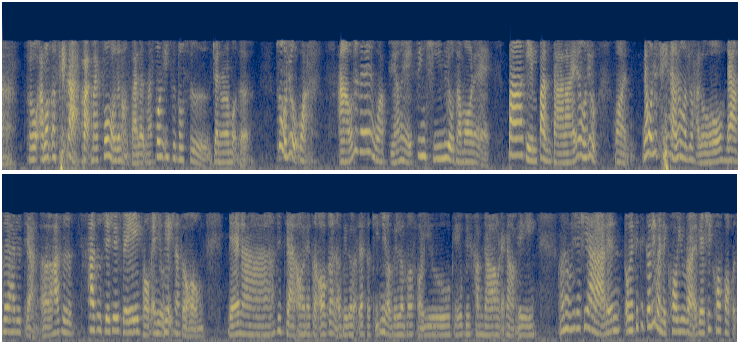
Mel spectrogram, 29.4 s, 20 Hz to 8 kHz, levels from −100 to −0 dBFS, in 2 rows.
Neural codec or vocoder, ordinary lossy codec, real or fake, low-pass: codec, 16 kHz in and 24 kHz out, 1.1 kbps, FireRedTTS-2 codec; AAC, 16 kbps; fake; 7.2 kHz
